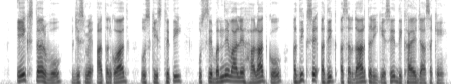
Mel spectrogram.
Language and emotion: Hindi, neutral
